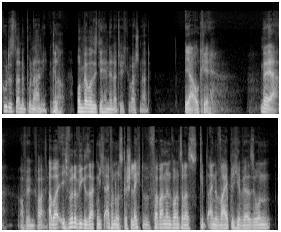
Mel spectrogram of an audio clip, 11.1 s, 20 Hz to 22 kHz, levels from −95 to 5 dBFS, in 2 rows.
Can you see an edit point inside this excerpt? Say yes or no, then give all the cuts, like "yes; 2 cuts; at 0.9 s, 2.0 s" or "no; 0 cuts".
no; 0 cuts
